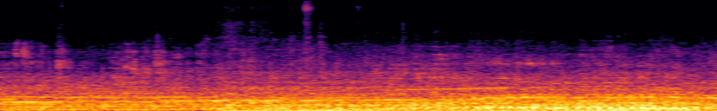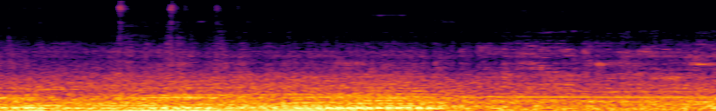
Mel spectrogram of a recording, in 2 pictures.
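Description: Iveco Crossway bus's diesel engine idling at a stop, a steady low rumble. It grows louder about two seconds in and eases off near the end.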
